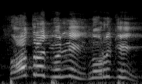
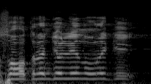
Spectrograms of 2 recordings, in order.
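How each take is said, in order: First: It is said in a harsh, frightening way. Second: It is said in a gentle, pleasant way. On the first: It would scare the listeners. The speaker calls it wrong. "ആൾക്കാർ പേടിച്ച് പോകും" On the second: It is the proper way to recite it. The speaker calls it right. "പറയുമ്പോൾ നല്ലതായിട്ട് പറയും"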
